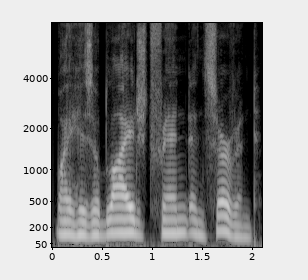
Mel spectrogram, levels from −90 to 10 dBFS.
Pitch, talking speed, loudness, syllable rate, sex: 130 Hz, 170 wpm, -16 LUFS, 4.6 syllables/s, male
